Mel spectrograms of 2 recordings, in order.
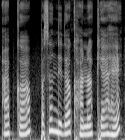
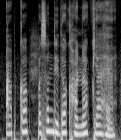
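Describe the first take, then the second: No difference in how they are said.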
